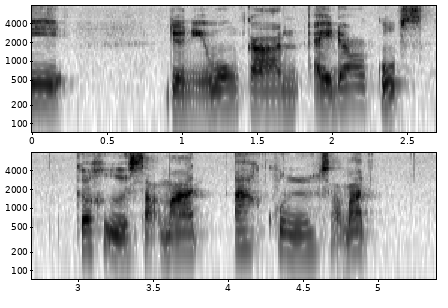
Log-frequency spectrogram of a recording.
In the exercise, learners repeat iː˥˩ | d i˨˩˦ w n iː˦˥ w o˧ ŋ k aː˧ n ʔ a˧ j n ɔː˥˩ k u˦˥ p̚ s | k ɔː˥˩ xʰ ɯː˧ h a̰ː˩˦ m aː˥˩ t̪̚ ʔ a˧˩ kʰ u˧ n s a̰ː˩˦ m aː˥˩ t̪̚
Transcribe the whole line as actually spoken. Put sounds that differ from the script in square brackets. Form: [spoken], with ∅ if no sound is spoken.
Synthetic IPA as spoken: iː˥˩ | d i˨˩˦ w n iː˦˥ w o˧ ŋ k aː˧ n ʔ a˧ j [d] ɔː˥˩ k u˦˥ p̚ s | k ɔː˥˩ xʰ ɯː˧ [s] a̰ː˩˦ m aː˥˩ t̪̚ ʔ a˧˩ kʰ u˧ n s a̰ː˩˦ m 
